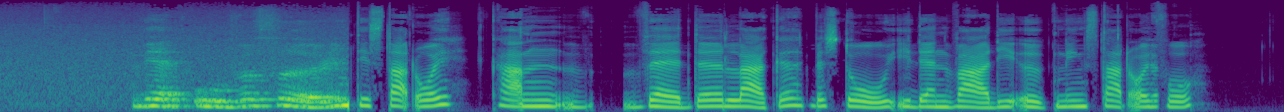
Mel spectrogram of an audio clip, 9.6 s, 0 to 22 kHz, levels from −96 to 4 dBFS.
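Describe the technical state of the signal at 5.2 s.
At 5.2 s the speech signal is intact, with no audible fault at that moment.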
